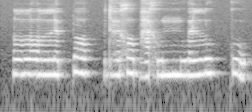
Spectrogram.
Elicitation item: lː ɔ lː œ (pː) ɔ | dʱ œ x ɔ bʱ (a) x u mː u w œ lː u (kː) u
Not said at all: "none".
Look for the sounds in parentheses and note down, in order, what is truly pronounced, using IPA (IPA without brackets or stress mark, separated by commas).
pː, a, kː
